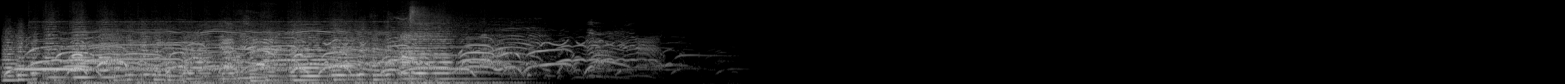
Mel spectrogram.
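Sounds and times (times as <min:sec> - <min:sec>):
race win music: 0:00.0 - 0:05.3
laughter: 0:00.0 - 0:07.1.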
